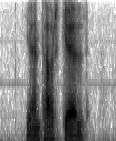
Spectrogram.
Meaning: 1. to subjugate, to subdue, to subject to 2. to subject to, to expose to 3. to conquer, to rule over, to master
- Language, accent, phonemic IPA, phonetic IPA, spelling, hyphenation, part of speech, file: Armenian, Eastern Armenian, /jentʰɑɾˈkel/, [jentʰɑɾkél], ենթարկել, են‧թար‧կել, verb, Hy-ենթարկել.ogg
